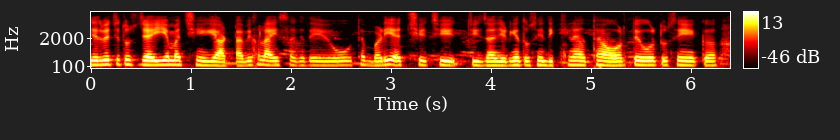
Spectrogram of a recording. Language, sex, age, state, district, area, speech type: Dogri, female, 18-30, Jammu and Kashmir, Udhampur, rural, spontaneous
